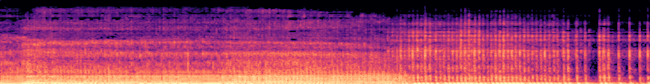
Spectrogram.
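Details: Caracal named Clara, known as Floppa, growling: a low, rumbling, continuous growl with rough pulsing texture, swelling louder toward the end.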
